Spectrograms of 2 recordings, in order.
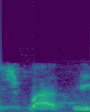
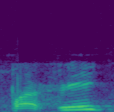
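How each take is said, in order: First: The stress falls on the first syllable. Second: The stress falls on the last syllable. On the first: The speaker calls it wrong. "και όχι Σπάθη" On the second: The speaker calls it right. "θα με λέτε Σπάθη"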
